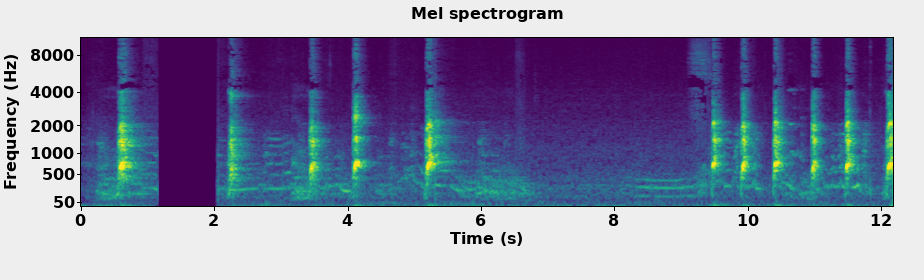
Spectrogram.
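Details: German Shepherd puppy barking in reaction after watching TV: sharp barks spaced irregularly over the first half, a soft low hum and quiet pause in the middle, then a fast run of six short barks near the end.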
